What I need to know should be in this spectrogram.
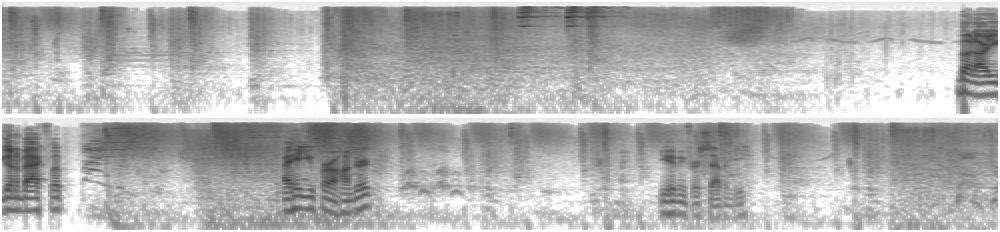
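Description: Magic spell effects whoosh and crackle in a video game.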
